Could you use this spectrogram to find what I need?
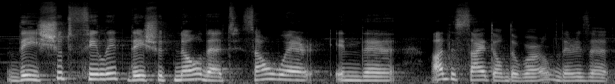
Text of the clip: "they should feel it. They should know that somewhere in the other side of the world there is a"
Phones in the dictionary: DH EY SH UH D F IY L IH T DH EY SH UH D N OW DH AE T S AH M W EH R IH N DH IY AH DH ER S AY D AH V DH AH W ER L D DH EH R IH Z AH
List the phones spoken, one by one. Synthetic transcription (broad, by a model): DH EY SH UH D F IY L IH T DH EY SH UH D N OW DH AE T S AH M W EH R IH N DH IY AH DH ER S AY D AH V DH AH W ER L D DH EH R IH Z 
